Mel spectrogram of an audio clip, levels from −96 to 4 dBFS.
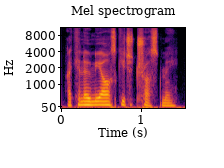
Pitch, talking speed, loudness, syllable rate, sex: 125 Hz, 310 wpm, -16 LUFS, 6.5 syllables/s, male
